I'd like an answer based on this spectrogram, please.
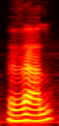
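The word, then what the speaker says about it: ذال: জাল, এই জালটা হচ্ছে নরম করে উচ্চারণ হবে এবং জালটি কি ৪ আলিফ পরিমাণ টান হবে, জাল, জাল।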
